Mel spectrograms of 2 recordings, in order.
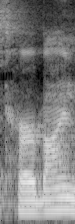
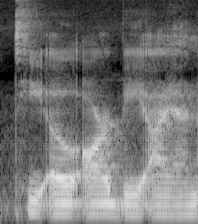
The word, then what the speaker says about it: Torbin: But I think Torbin, I mean, I read it as turbine. This is why I keep mispronouncing it. It's not Turbine, it's Torbin.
